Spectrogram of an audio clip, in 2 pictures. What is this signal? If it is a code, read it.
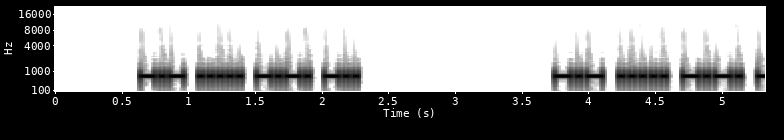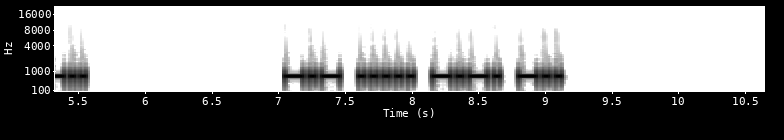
Morse code, heard as a keyed tone, about 29 wpm, 700 Hz. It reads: K5CD K5CD K5CD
